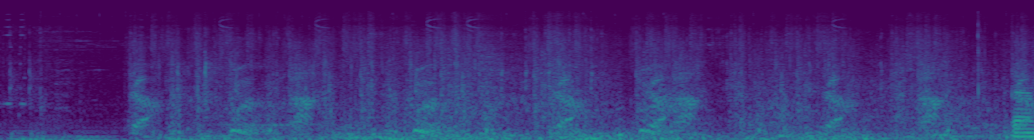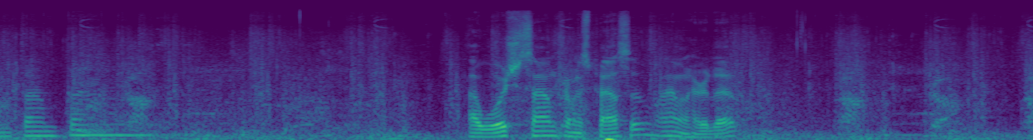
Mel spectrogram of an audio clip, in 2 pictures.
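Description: Game spells and attacks clash and crackle.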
